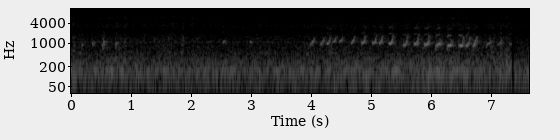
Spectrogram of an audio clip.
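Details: Pet guinea pigs during floor time indoors: a few soft, scattered squeaks at first, then a rapid, uneven run of short rising squeaks in the second half, all fairly quiet over a steady low room hum.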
